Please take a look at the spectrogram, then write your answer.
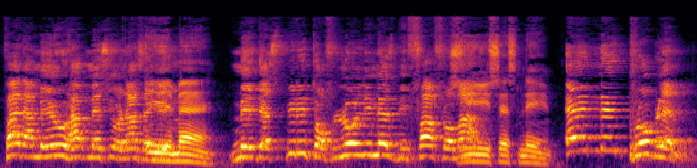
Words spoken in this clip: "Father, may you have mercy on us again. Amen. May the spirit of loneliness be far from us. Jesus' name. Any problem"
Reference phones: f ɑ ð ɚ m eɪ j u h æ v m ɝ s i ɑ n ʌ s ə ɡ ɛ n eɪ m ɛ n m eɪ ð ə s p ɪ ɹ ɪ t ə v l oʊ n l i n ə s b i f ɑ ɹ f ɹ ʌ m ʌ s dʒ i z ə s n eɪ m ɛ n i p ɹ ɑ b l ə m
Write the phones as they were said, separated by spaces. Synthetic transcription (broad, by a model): f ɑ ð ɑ m eɪ j u h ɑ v m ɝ s i ɑ n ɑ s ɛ eɪ m ɛ n m eɪ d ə s p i ɹ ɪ t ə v l oʊ l i n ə s b i f ɑ f ɹ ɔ m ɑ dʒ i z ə s n eɪ m ɛ n i p ɹ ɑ b l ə m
